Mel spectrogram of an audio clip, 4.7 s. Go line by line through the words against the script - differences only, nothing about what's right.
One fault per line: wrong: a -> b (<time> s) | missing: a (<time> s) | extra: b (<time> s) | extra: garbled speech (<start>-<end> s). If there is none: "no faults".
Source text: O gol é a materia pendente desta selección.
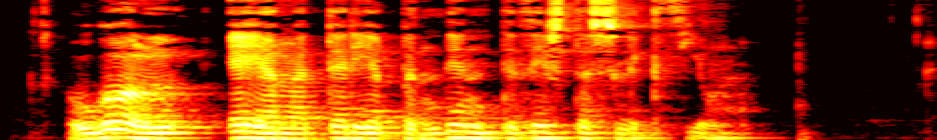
no faults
